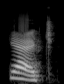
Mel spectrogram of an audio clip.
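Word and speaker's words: catch: टी हे silent राहतं याचे एक्झाम्पल बघा कॅच बघा इथे टी सी एच आलेला आहे लास्टला मॅच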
